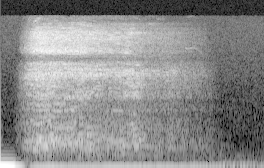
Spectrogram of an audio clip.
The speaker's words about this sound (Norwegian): Og vi gjør det en gang til. Pust godt inn.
